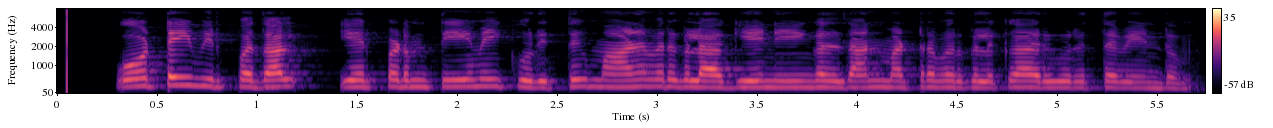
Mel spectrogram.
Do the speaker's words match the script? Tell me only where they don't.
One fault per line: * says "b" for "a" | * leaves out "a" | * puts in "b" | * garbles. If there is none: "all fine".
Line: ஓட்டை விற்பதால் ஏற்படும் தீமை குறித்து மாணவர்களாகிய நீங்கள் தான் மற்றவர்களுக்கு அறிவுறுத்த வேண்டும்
all fine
